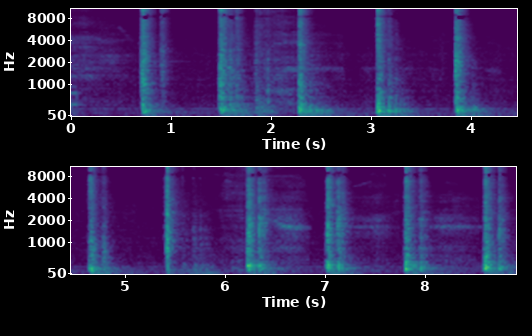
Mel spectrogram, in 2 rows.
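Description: Williams WPC pinball machine coils fired one after another by the solenoid test (outhole kicker, kickback, left jet bumper): a sharp clack about every 0.8 seconds, some doubled, each with a short rattle after it. Every coil fires, so the repaired PinLED power/driver board is driving the solenoids properly.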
